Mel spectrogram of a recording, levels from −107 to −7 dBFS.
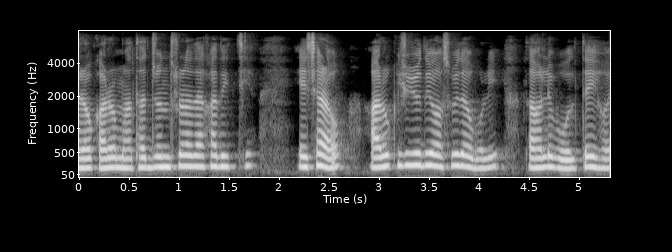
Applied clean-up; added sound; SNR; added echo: none; none; none; none.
